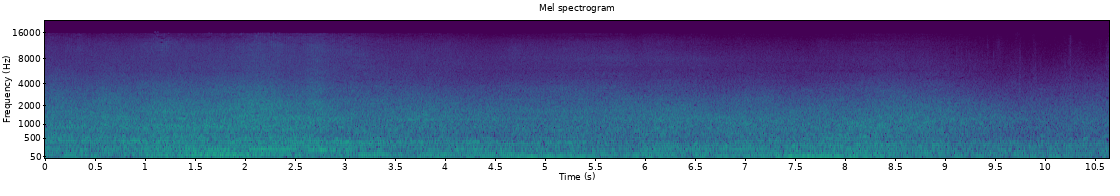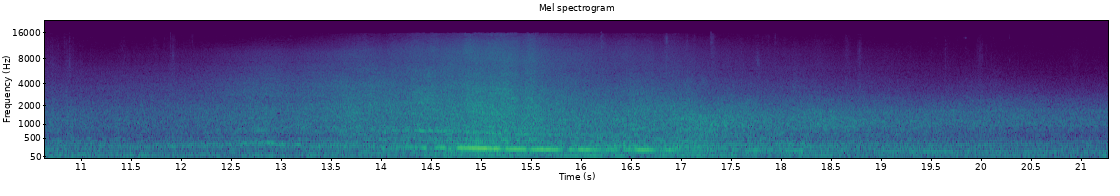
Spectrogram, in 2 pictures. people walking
0:09.2 0:12.2

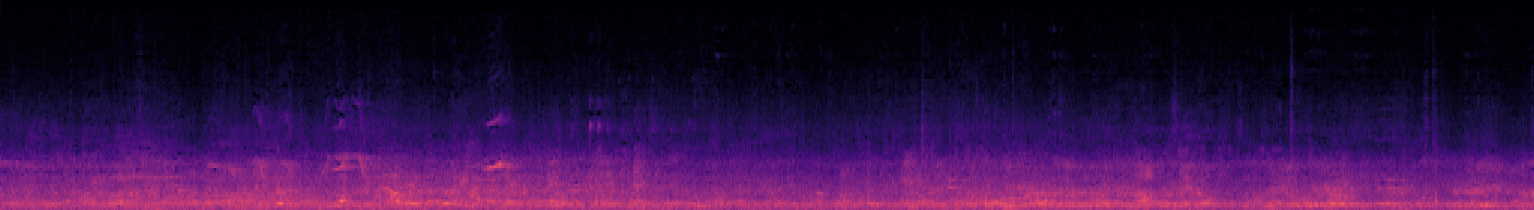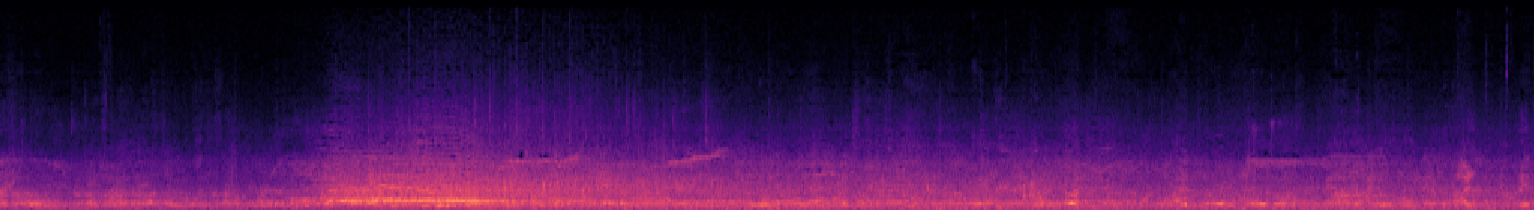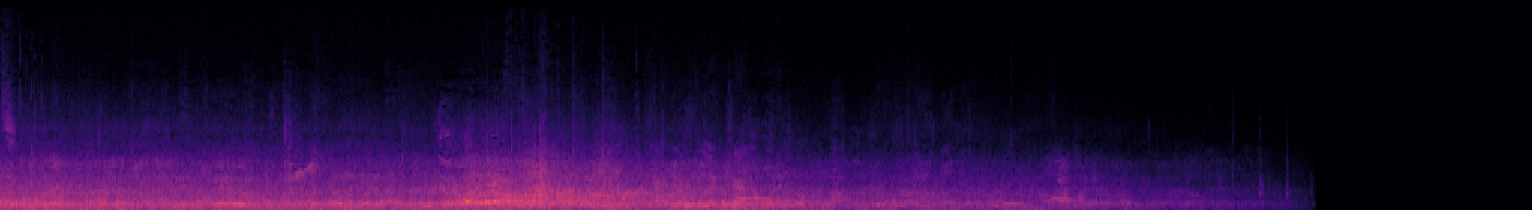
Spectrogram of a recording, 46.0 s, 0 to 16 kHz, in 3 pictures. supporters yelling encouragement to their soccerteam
0:18.3 0:23.9

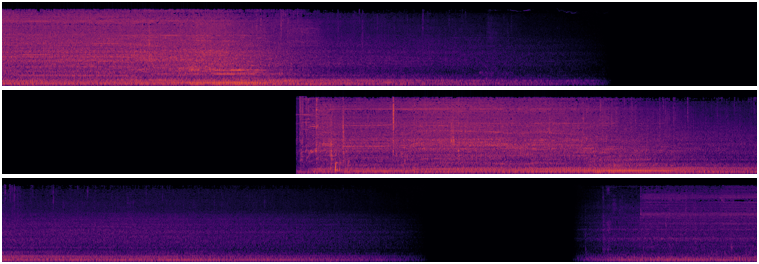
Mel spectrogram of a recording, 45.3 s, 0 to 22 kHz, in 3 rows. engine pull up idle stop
0:21.0 0:25.0, 0:41.8 0:45.3

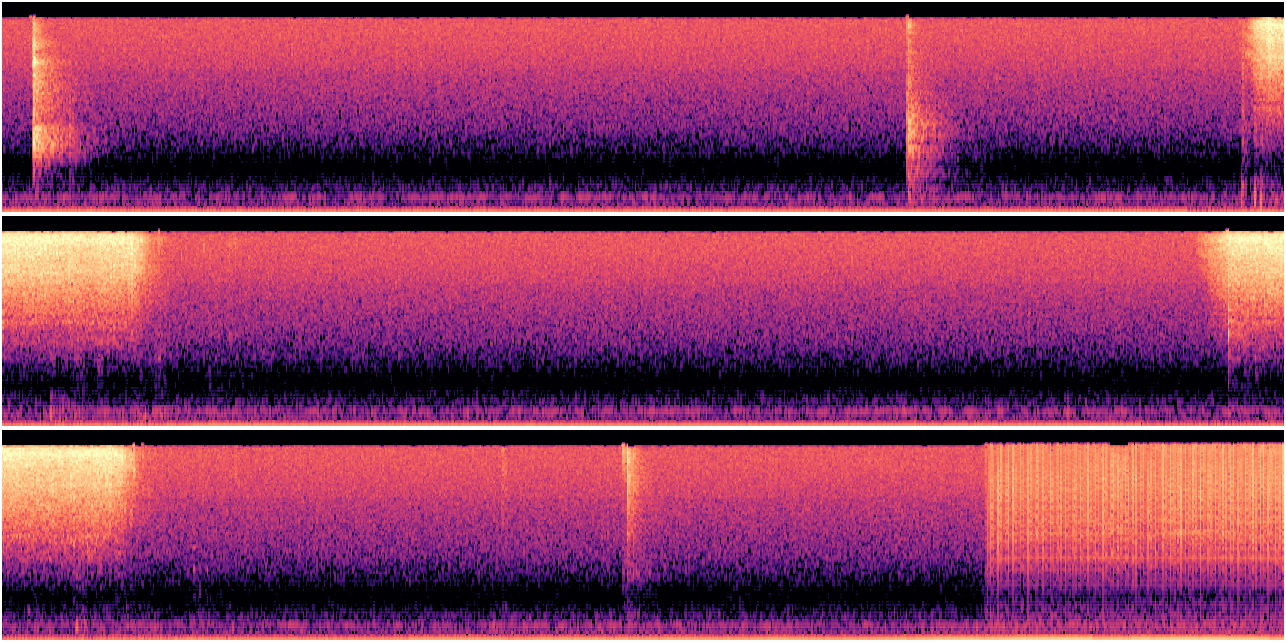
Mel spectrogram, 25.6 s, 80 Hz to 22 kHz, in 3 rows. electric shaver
0:23.7 0:25.6

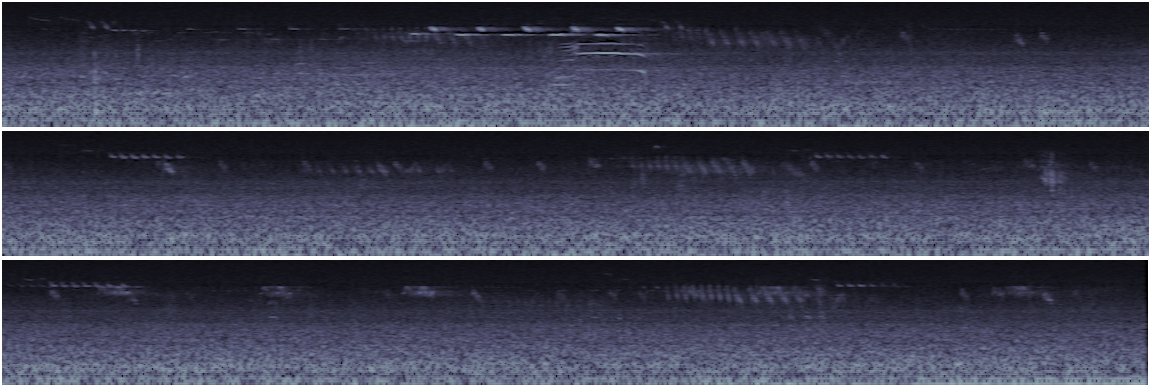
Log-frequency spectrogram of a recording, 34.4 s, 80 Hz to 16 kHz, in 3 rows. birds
0:00.4 0:09.2

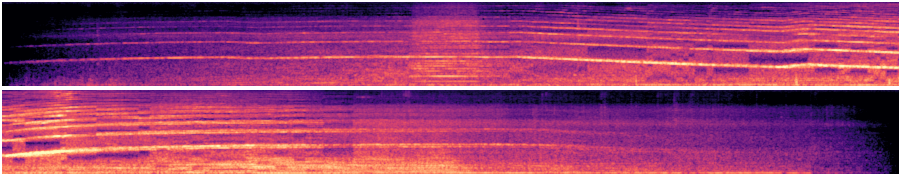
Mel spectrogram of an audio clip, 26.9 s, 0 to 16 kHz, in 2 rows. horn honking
0:05.7 0:08.1

